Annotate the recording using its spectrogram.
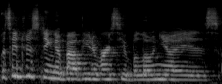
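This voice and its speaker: A woman with a fairly high voice speaks over noticeable background noise, her words carrying an audible room echo. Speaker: YouTuber, medieval history channel. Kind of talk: educational talk. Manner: casual with filler words.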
